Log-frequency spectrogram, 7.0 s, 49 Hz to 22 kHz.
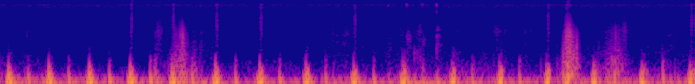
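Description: Steady low thumping heartbeat, fast at around 120 to 130 beats a minute, with some rubbing noise; a quickened heartbeat from exertion.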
